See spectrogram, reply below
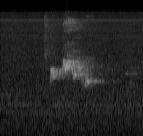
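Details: Red-whiskered bulbul near a house giving one brief, cheerful whistled phrase of a few tumbling notes that drop at the end, against a quiet backdrop.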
